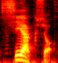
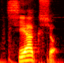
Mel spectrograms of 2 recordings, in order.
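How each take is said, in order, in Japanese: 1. ピークは前、「shi」の音節にあります。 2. ピークは後ろ、「ku」の音節にあります。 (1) "ダモンデ県民は市役所です。" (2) "正しくは市役所。"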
